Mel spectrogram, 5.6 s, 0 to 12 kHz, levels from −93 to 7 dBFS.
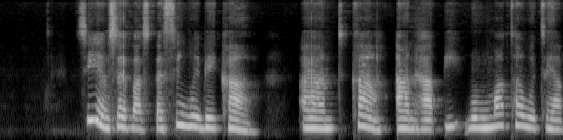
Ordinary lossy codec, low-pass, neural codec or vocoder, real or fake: none; none; codec, 24 kHz, 0.9 kbps, WavTokenizer, medium music audio release; fake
